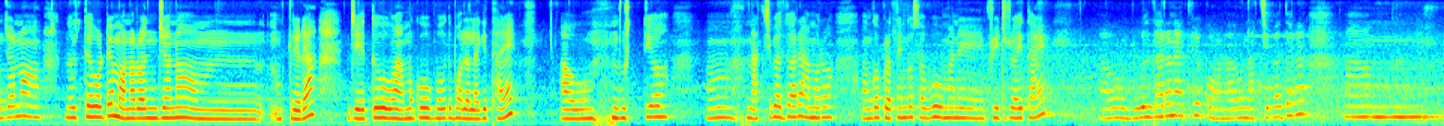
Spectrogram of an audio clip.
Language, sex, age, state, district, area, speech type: Odia, female, 30-45, Odisha, Sundergarh, urban, spontaneous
